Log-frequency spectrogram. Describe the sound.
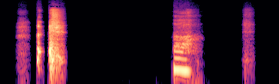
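A sneeze: a short intake followed by a sharp, loud burst near the start, then after a pause a breathy sigh-like exhale and one faint short breath.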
